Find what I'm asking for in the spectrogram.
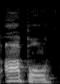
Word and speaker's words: Uppel: I've been raised my whole life as it's pronounced Oppel. It's German, but we're pretty far out from, like my great-great-great-grandfather came over here from Germany, so it's, I have no idea.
